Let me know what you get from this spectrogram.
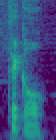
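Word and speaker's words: Tcl: pickle the programming language UCL pronounced tickle what is that error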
